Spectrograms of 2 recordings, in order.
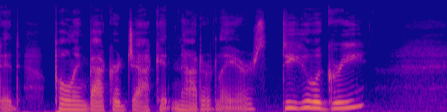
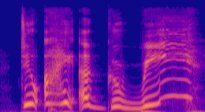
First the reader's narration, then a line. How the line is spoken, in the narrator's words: She shrieked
